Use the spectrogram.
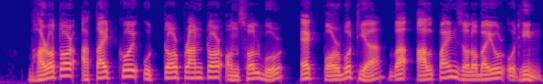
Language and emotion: Assamese, neutral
